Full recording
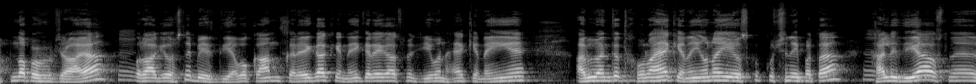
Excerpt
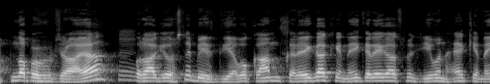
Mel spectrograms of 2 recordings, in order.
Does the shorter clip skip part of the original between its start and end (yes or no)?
no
